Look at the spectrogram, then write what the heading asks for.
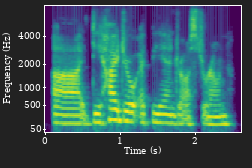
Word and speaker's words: dehydroepiandrosterone: you release something called DHEA I'm going to pronounce that for you just because it's fun dehydroepiandrosterone that word had like 62 characters so that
